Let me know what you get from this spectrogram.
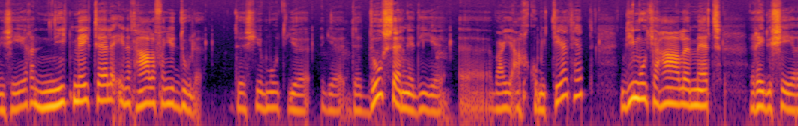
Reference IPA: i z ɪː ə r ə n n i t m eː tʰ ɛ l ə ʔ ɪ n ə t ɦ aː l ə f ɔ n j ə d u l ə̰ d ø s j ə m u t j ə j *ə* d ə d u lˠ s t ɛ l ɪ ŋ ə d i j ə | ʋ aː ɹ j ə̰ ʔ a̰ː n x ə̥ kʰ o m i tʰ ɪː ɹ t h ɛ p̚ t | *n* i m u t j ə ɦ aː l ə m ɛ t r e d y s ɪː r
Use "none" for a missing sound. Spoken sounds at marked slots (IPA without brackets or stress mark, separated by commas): ə, d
